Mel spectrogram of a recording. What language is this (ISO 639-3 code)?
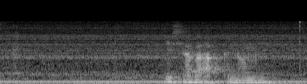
deu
